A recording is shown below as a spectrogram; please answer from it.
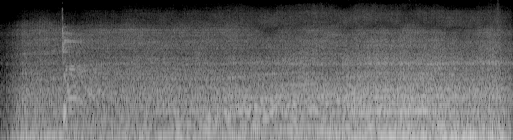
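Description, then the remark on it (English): A moped ridden by a youth drones steadily for about ten seconds, its buzzing tone dipping in pitch partway through as it rides past, with a brief sharp knock near the start. “He spins round and sees a spotty youth ride past on a moped.”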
